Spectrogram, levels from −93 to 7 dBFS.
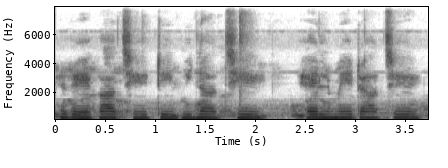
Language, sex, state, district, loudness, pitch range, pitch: Bengali, female, Tripura, West Tripura, -15 LUFS, 215-220 Hz, 220 Hz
